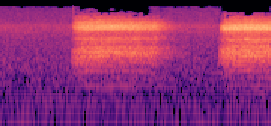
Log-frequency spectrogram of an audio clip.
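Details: A tame hooded crow in Maalot-Tarshiha, Israel, gives two harsh, hoarse caws, each about half a second long and separated by a short pause, close to the recorder.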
